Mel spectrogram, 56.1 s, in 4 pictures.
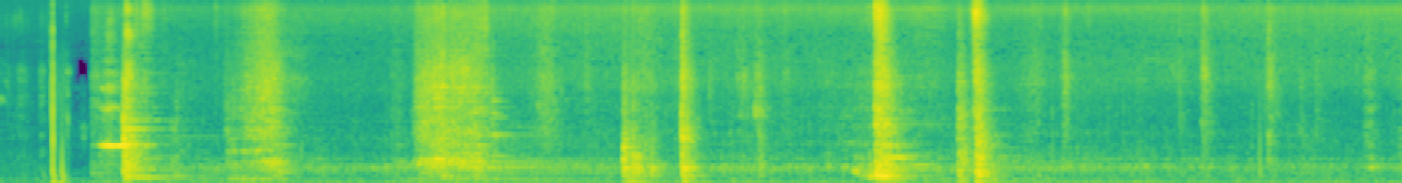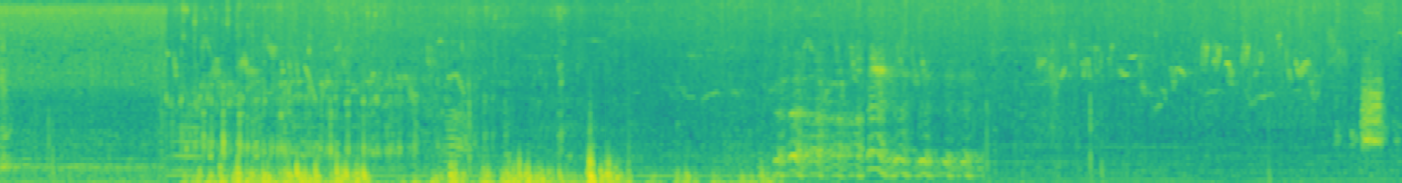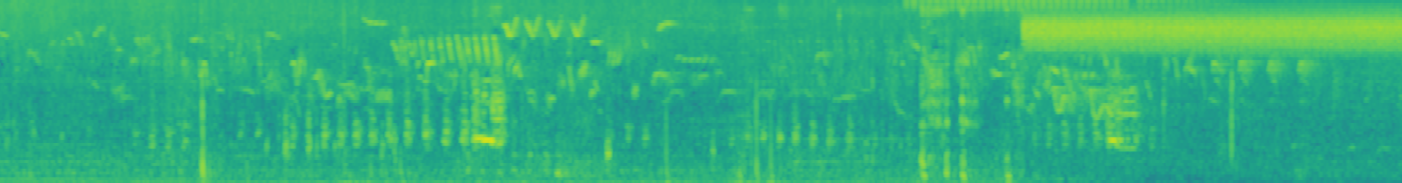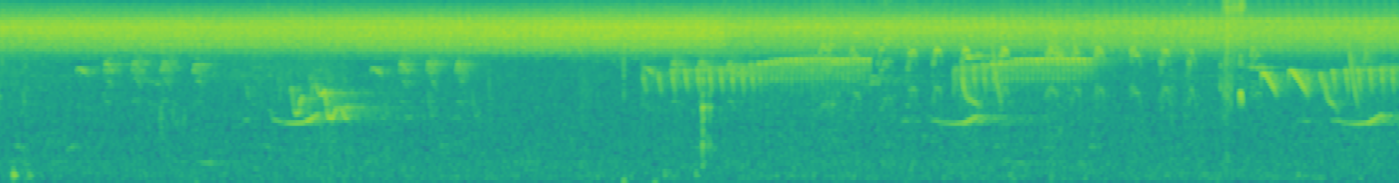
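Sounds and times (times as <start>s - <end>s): chickens clucking: 0.0s - 20.2s, 27.4s - 28.2s, 29.5s - 38.3s
high-pitched insect chorus: 0.9s - 56.0s
small birds chirping: 10.2s - 41.2s, 48.3s - 56.0s.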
